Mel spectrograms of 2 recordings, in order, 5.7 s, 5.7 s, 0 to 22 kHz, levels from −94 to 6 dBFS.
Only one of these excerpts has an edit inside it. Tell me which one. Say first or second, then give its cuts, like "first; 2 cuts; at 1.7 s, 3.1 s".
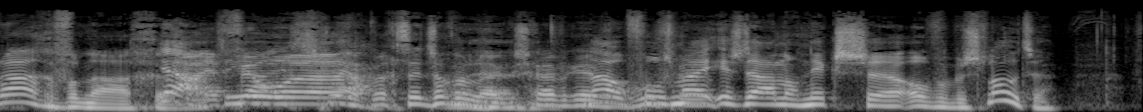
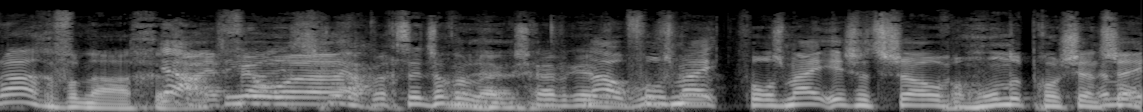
second; 2 cuts; at 3.6 s, 4.7 s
